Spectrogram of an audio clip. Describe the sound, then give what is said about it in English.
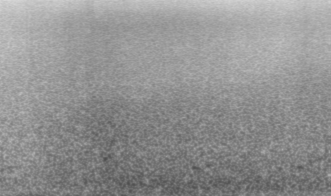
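Steady roar of ocean surf washing onto a beach at Assateague National Seashore in Maryland on a Monday in mid-August, swelling slightly after the first half second and then holding as a continuous rush with a touch of wind. “It's mid-August, and we decided to go to Assateague on a Monday, hoping for less traffic, both on the road and on the beach.”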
